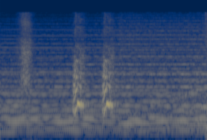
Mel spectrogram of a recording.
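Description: A cartoon puppy barking twice in quick succession, two short yips, over steady background music.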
